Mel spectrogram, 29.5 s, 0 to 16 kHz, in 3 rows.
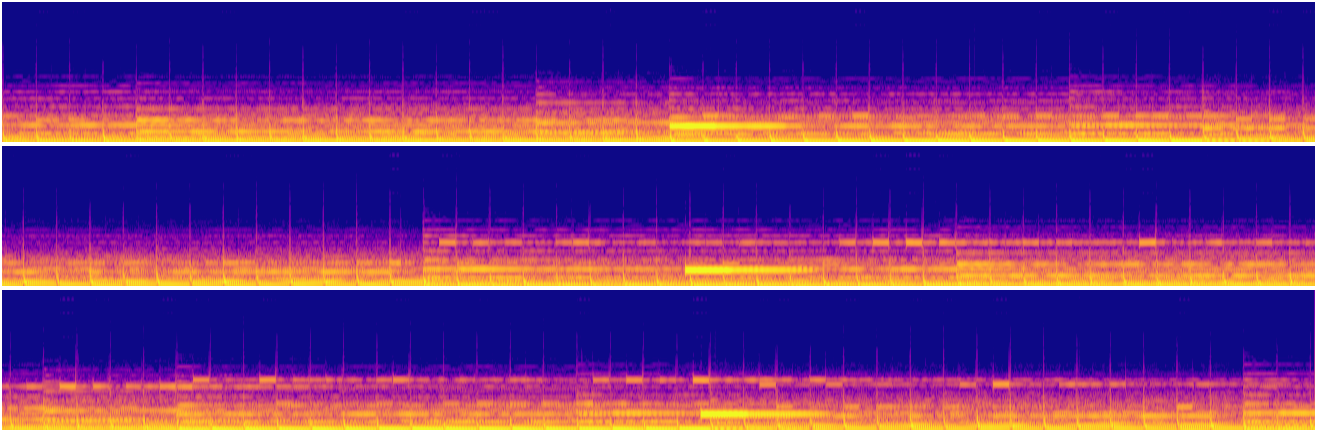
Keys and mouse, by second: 0.7 click, 2.3 a, 2.7 middle click, 3.5 click, 4.3 middle click, 5.1 click, 5.6 z, 6.2 click, 7.0 ctrl+z, 7.3 a, 7.6 c, 8.7-9.9 drag, 11.8 z, 12.2 z, 12.5 a, 13.1-15.8 drag, 15.8 a, 16.0 z, 16.3 middle click, 16.4 Tab, 17.2 click, 22.2 KP_3, 22.7-24.7 middle drag, 22.9 z, 24.2 ctrl+KP_7, 24.8 z, 25.5 z, 25.9 Tab, 26.1 z, 28.2 KP_7, 28.5 z.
